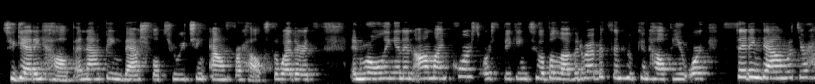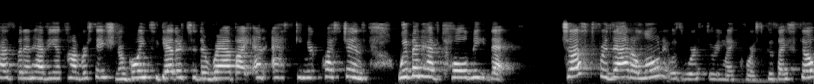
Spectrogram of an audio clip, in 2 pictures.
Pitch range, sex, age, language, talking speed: 240-325 Hz, female, 30-49, English, 250 wpm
